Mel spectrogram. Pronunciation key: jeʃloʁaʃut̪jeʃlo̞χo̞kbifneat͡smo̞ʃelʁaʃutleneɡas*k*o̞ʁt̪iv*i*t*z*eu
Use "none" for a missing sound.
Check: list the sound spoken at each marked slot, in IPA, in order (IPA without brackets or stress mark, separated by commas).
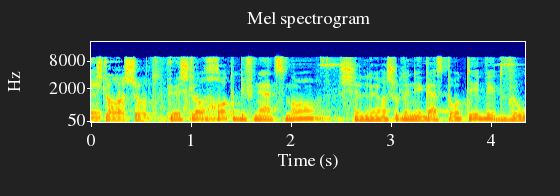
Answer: p, i, v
